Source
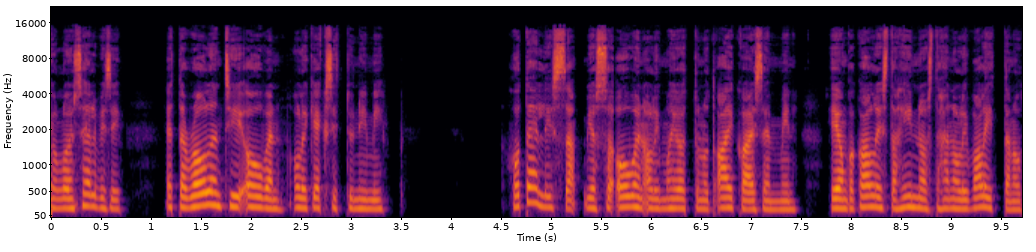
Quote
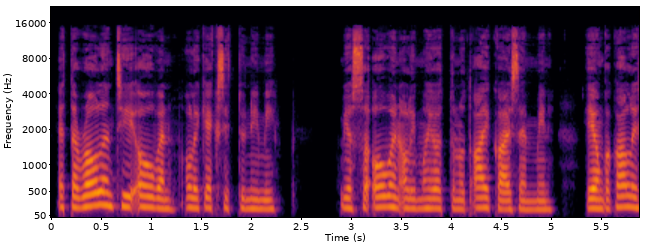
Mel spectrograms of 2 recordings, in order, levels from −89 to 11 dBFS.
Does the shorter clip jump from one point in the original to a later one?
yes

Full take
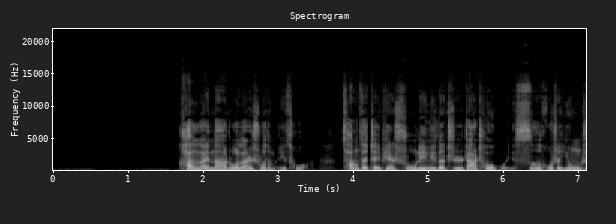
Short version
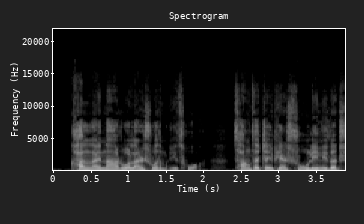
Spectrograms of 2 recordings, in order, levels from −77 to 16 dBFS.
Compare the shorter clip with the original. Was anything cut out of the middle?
no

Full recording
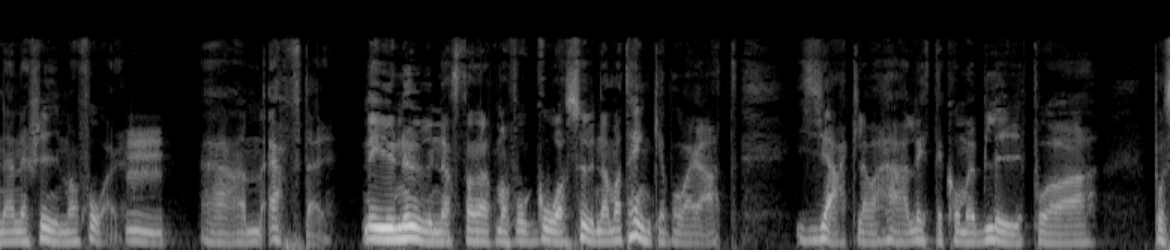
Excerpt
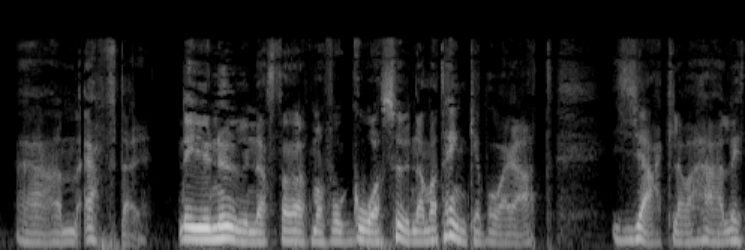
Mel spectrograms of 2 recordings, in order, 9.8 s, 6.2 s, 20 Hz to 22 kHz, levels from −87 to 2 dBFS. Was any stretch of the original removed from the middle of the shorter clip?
no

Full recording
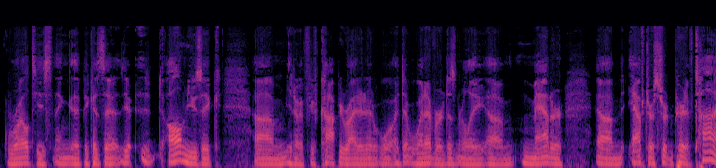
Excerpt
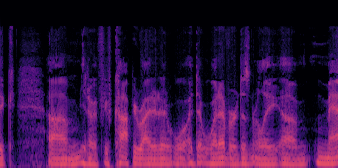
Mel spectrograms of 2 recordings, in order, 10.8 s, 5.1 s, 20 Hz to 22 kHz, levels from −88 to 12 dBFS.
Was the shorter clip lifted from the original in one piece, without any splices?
yes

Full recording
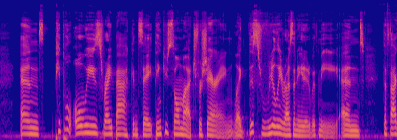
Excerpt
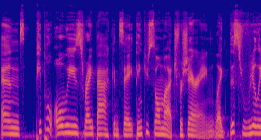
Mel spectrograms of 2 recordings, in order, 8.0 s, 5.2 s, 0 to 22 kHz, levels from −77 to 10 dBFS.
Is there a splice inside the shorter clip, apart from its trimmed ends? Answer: no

